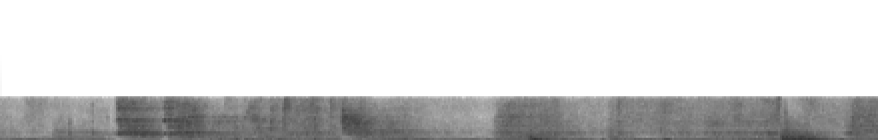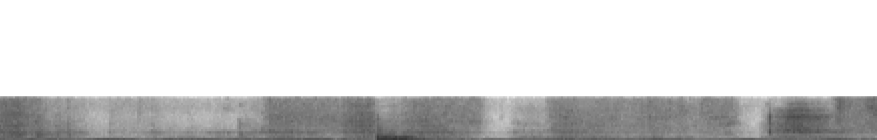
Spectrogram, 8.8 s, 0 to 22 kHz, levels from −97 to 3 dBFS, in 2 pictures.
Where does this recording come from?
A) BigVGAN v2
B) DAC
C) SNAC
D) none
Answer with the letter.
D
